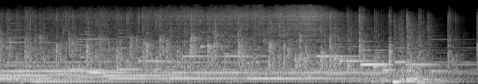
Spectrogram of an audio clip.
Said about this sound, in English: Let's give Jesus one more big hand clap of praise this morning.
